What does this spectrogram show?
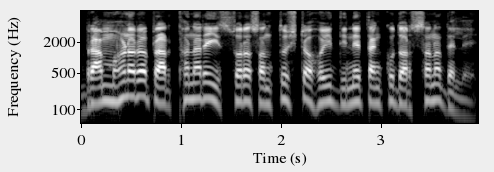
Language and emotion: Odia, neutral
